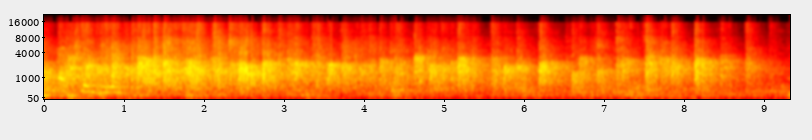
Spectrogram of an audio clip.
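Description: An audience at a mental health awareness foundation event breaks into lively applause for a speaker coming to the stage, the clapping dense and sustained, gradually thinning toward the end.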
